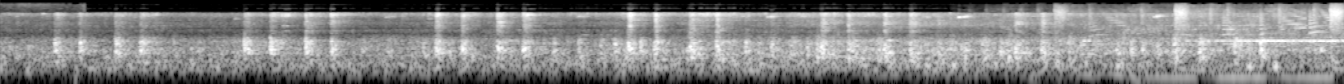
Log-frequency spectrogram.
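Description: Mumbai suburban EMU local train passing close by, its wheels clacking in a rapid run of clicks over the rails with a steady running noise. A thin steady whine comes in near the end as the last coach goes by.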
